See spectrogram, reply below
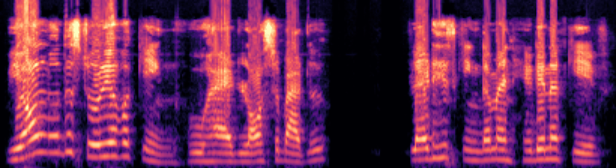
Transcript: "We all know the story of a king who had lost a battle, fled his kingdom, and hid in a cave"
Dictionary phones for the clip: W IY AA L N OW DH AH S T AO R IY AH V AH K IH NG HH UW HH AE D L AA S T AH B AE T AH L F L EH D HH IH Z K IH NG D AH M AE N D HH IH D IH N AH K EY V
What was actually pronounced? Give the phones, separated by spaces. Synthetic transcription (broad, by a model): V IY AA L N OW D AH S T AO R IY AH V AH K IH NG HH UW HH AE D L AA S T AH B AE T AH L F L EH D HH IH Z K IH NG D AH M AE N D HH IH D IH N AH K EY V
